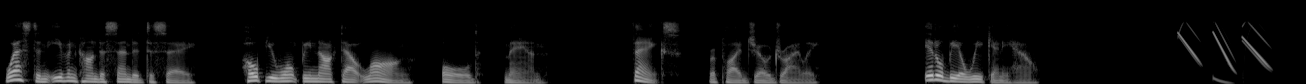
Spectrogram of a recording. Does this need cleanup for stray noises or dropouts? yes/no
yes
